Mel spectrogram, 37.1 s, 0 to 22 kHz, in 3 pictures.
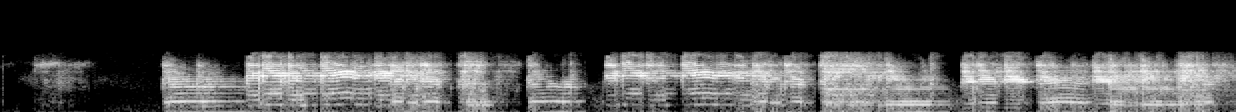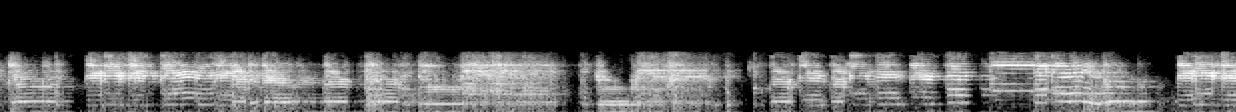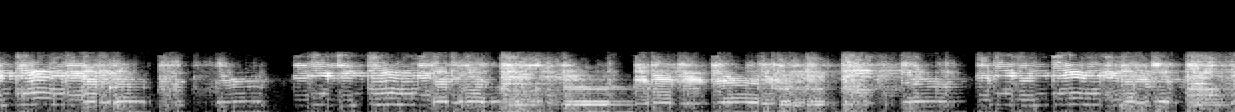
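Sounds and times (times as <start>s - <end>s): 
echoey blues music: 1.6s - 37.0s.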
